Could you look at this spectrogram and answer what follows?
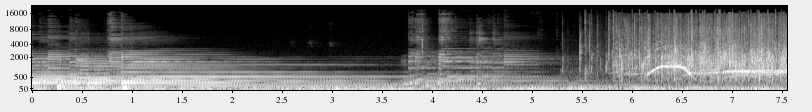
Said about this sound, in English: Won over by Rusty's emotional delivery and perfect pitch, everyone present gave Nail a thunderous round of applause.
